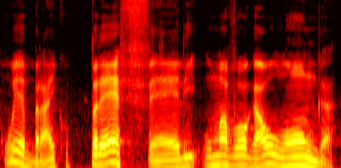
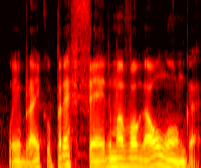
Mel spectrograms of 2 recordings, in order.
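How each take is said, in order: First: "o hebraico prefere uma vogal longa" stated slowly, each word weighted; slow emphatic rule. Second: Said in the usual way. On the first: Shown as a demonstration. Teacher stresses the grammar rule slowly for students.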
